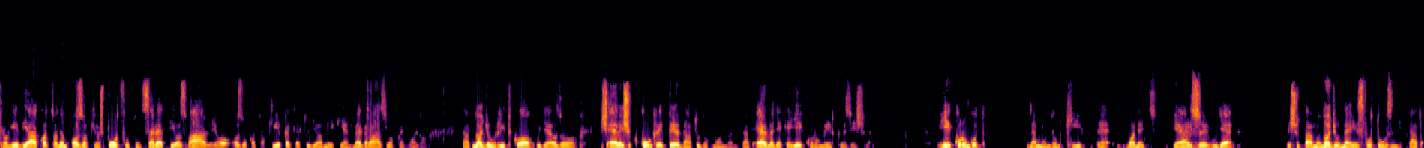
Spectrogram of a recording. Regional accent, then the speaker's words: Romania; mikor meghallották, hogy Romániából jöttem, meg újságírás

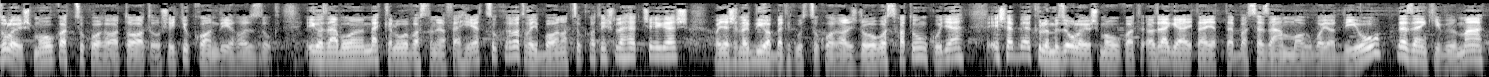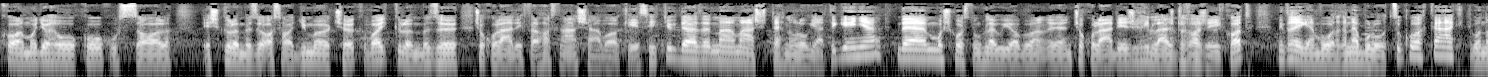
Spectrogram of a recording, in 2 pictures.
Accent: Hungary; de mi magyarok vagyunk

